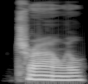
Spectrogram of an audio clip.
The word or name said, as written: trowel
